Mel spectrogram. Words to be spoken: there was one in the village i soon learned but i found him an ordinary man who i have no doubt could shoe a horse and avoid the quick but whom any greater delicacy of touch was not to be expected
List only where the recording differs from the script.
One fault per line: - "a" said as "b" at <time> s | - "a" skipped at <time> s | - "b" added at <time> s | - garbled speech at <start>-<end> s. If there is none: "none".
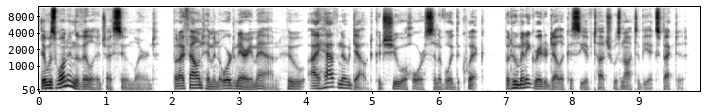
none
